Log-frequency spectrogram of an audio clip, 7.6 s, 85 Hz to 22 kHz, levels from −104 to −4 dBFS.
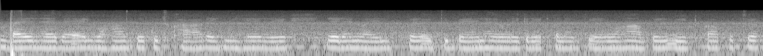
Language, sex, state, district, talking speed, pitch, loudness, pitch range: Hindi, female, Punjab, Fazilka, 235 wpm, 190 Hz, -19 LUFS, 185-195 Hz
